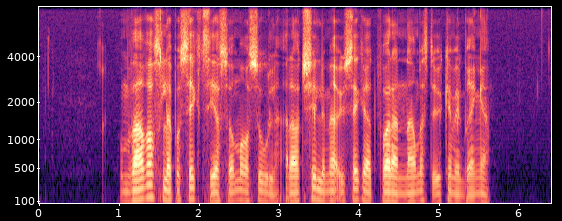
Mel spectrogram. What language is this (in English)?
Norwegian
